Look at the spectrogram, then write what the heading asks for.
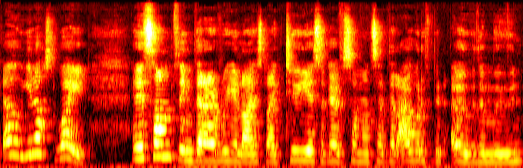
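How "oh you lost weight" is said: mock aunt. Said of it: "and it's like".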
